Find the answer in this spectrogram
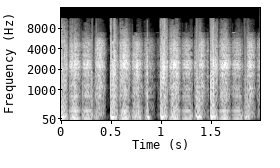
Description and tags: ground loop 11
created by shorting 1/4' jack thru a gtr amp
